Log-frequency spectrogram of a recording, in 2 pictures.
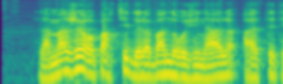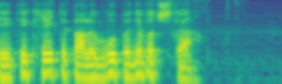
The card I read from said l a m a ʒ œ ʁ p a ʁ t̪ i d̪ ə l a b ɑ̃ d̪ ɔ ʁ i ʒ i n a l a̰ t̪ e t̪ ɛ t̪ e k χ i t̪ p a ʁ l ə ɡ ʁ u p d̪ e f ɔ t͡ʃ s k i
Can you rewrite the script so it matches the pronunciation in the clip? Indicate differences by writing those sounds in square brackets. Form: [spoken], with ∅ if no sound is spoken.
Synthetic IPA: l a m a ʒ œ ʁ p a ʁ t̪ i d̪ ə l a b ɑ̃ d̪ ɔ ʁ i ʒ i n a l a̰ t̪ e t̪ [e] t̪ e k χ i t̪ p a ʁ l ə ɡ ʁ u p d̪ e [v] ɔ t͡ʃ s k [a]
